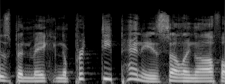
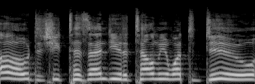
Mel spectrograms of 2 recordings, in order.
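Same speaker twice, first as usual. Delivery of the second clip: mock, really loud, pitched-up outburst; 8 semitones higher than usual. Retelling a show scene where Vicky answers Flora: imitating Vicky speaking loudly. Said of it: "real loud".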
